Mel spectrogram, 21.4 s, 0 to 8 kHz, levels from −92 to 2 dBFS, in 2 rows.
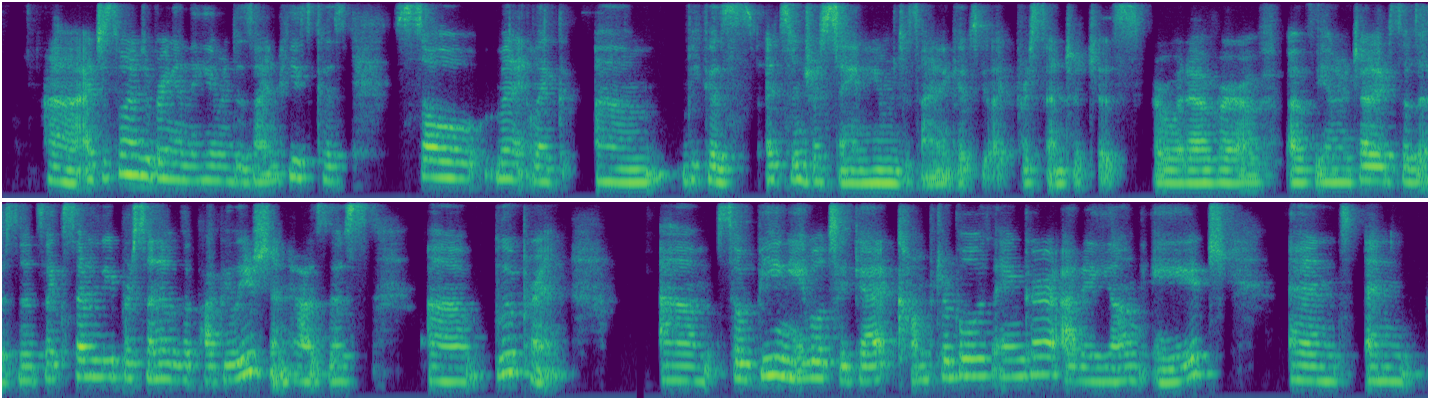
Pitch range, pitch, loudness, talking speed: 165-215 Hz, 180 Hz, -23 LUFS, 170 wpm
